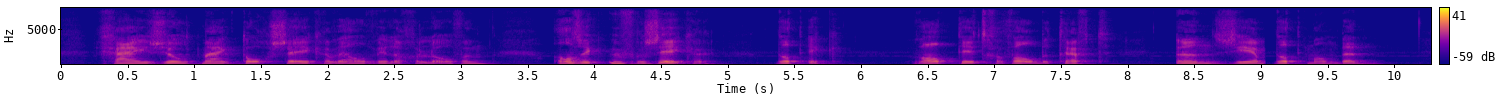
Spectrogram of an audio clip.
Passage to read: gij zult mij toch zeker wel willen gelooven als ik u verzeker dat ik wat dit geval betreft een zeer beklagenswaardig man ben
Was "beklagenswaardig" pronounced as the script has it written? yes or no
no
